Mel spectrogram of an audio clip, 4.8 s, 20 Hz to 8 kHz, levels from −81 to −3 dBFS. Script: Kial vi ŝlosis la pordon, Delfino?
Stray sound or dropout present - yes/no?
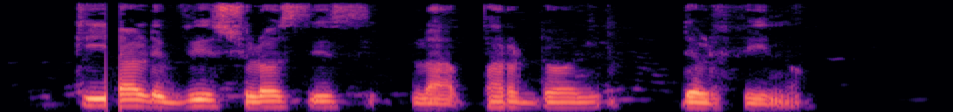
yes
